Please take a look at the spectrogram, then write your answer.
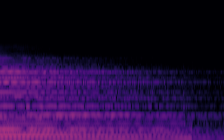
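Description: A guitar played through a multi-effects unit set to a cathedral reverb rings out as a rich sustained chord, slowly fading in a long smooth decay, with a slight step down near the end.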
